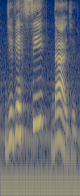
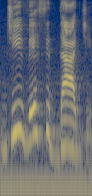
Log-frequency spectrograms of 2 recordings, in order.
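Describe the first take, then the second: First: The stress falls on a syllable other than 'da'. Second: The stress falls on the syllable 'da'. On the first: The speaker calls it wrong. "Vocês falam diversidade?" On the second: The speaker calls it right. "Olha o dá aí com força"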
